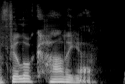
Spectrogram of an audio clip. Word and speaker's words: Philokalia: Again, it's called the Philokalia. That's spelled P-H-I-L-O-K-A-L-I-A, Philokalia.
